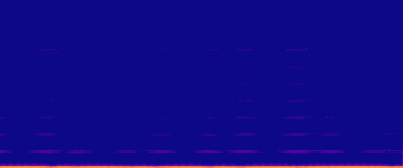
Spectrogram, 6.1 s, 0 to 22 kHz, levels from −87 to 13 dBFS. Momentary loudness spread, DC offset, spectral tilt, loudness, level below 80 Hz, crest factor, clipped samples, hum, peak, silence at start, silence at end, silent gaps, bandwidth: 5 LU; under 0.1%; -14.5 dB/octave; -16 LUFS; -16 dBFS; 10 dB; under 0.1%; none; -4 dBFS; 0 s; 0 s; none; 0.3 kHz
